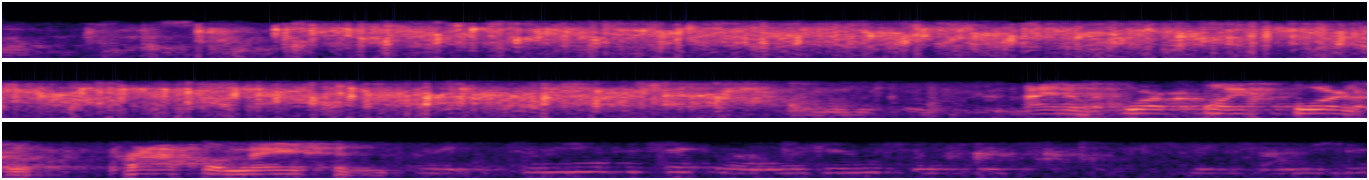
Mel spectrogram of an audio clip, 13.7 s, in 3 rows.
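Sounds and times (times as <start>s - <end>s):
audience applause: 0.3s - 7.5s
speech: 8.3s - 13.6s.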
